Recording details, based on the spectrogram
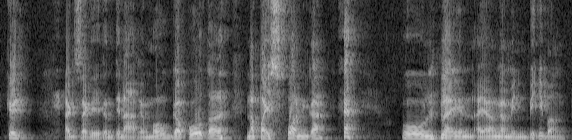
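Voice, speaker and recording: A mocking, needling fellow played by a man in a comedy drama, speaking slowly with an Ilocano accent. He teases in a mid-range chuckling voice that echoes in the room. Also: mid-range voice, fairly bright tone. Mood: mocking, amused. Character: teasing, mocking man scoffing at a show-off's bag. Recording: roomy, echoing sound.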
